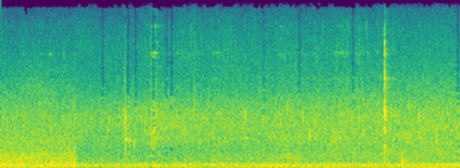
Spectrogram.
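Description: Metal tongs click against a pan.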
